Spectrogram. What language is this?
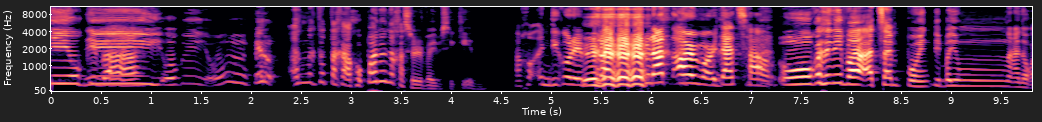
Filipino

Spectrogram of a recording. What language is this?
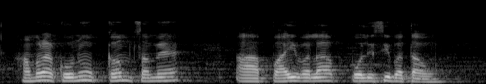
Maithili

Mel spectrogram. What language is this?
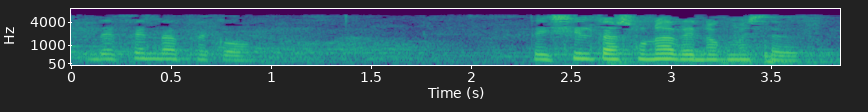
Basque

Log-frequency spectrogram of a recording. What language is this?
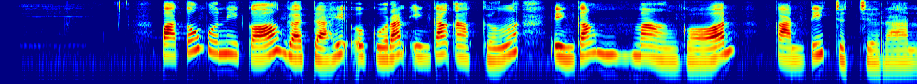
Javanese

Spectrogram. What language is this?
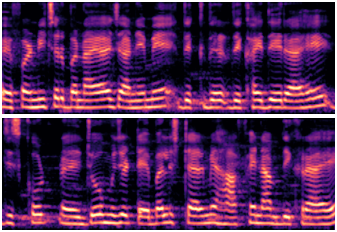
Hindi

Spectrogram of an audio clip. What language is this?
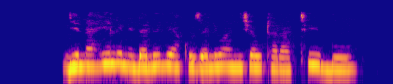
Swahili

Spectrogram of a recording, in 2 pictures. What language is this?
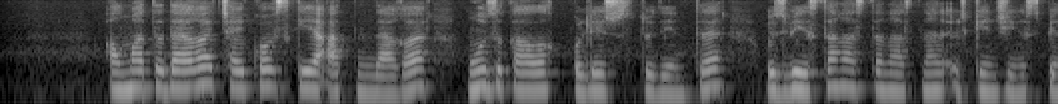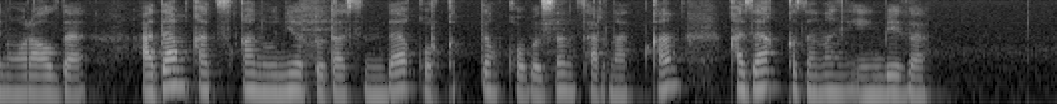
Kazakh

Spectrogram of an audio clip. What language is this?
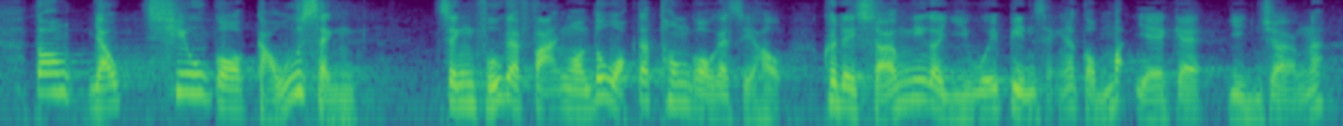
Cantonese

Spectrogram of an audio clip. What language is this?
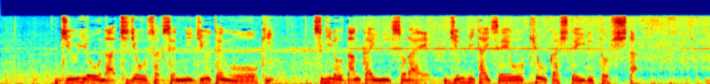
Japanese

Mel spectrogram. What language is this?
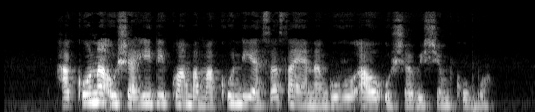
Swahili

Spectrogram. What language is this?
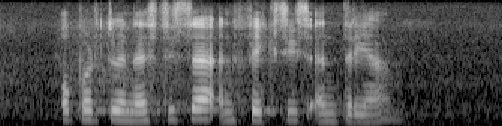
Afrikaans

